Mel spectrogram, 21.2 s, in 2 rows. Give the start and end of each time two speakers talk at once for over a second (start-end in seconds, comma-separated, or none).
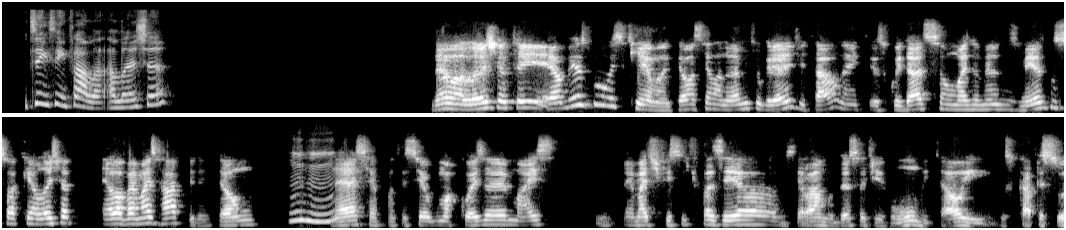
none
